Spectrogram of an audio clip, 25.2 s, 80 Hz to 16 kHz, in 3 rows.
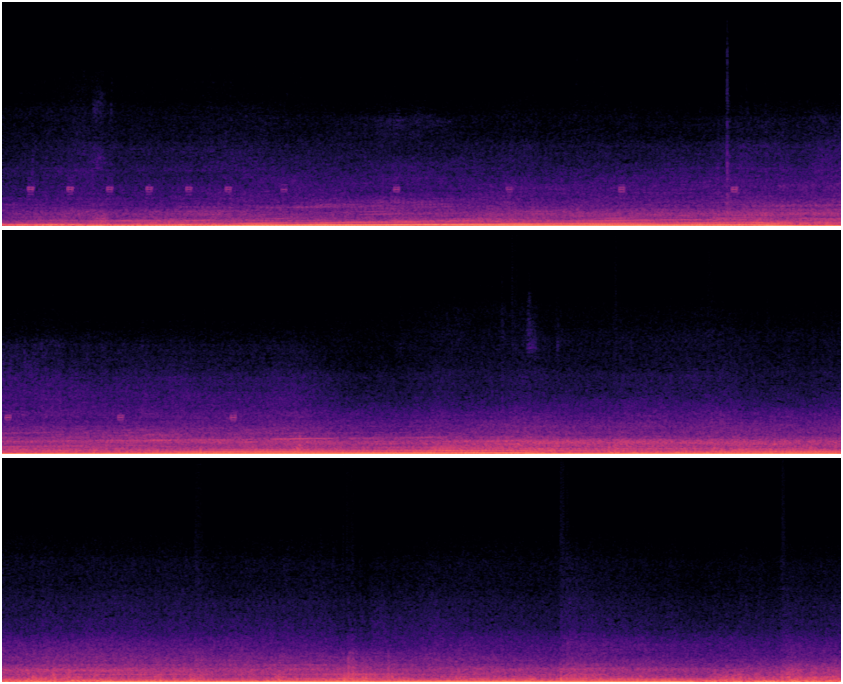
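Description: BMW F82 M4 engine driven hard, loud and close, with a rising rev that drops sharply at a few crisp downshifts before settling into a steady droning cruise.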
